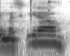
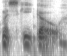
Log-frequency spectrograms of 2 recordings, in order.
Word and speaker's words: Muskego: Okay, Mosquito. No, Muskego.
